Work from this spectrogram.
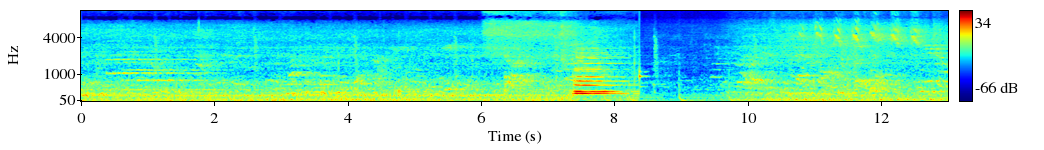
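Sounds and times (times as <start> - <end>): voices on railway platform: 0.0 - 13.0
two-tone train horn: 7.3 - 8.4.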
